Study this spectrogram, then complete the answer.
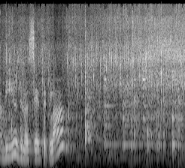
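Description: Chopped onion sautéing in oil in a home kitchen pan, a steady sizzle with light stirring and scraping, while someone speaks over it.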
